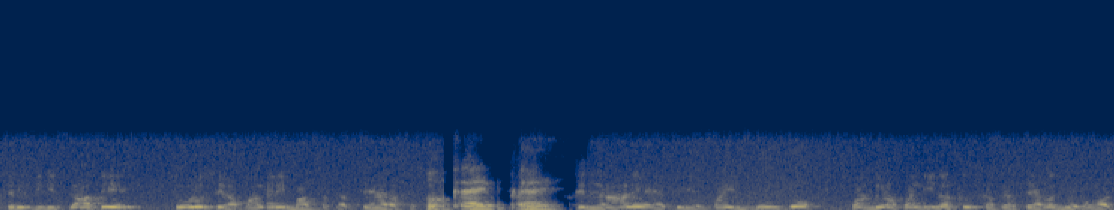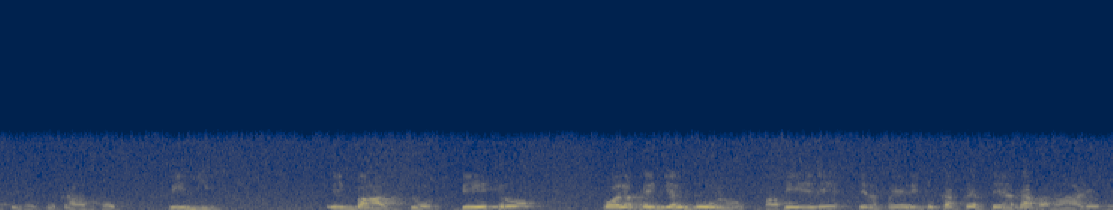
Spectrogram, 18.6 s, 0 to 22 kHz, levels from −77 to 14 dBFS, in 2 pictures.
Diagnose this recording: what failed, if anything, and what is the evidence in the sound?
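Channel delay (comb filtering) runs through the whole recording, in the analogue wiring or the driver stage where two channels were summed. The speech sounds hollow and phasey. One channel trails the other by roughly 5 ms, so the shared content cancels at a first notch near 100 Hz and then at evenly spaced intervals of about 200 Hz. On a spectrogram this appears as fixed horizontal dark bands that stay put regardless of what is being said.

Short concealed packet loss occurs at the network and jitter-buffer stage, from 2.17 to 2.23 s. About 40 ms of audio never arrived, and the decoder covered the gap by extending the preceding sound before crossfading back into the real signal. It comes across as a brief smear. On the spectrogram that stretch looks smeared, with a slight seam where real audio resumes. The speech is band-limited to 8 kHz throughout by the Opus call path.

An echo leak appears at 3.67 to 3.72 s in the call processing: a faint, delayed copy of the speech about 127 ms behind the original and roughly 15 dB quieter. 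This is likely a far-end loudspeaker whose echo canceller let some of its microphone pickup through. In the waveform it shows as a small trailing echo burst, and on the spectrogram as a dim, time-shifted replica of the preceding harmonic pattern.

Speech suppressed in double talk follows immediately, from 3.72 to 4.84 s, also in the call processing. For roughly a second the level drops in chunks, at its deepest by around 40 dB, so the speech ducks and partly cuts out. The likely cause is an echo canceller confused by simultaneous talk that attenuated everything. The waveform envelope collapses in uneven pieces, and the spectrogram shows the energy, especially the upper bands, fading out.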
